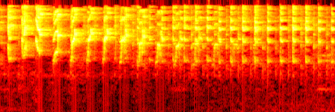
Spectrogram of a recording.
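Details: Aged female lovebird producing sharp, grating high chirps. A few louder, spaced notes open the run, then it settles into quicker, even chatter of about five per second.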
